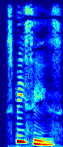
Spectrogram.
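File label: "species", American English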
